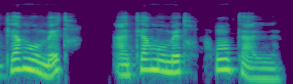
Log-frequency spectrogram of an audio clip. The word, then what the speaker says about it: thermomètre frontal: Un thermomètre frontal. Un thermomètre frontal. Dans le mot thermomètre, le H est muet. Il ne se prononce pas. Et les lettres O et N font le son on. Rond, frontal.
